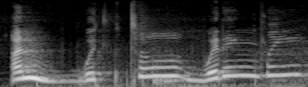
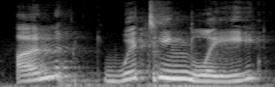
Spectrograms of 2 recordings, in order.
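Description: First: Unwittingly stumbled, slow and unsure; stumbled word. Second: Unwittingly said slowly, syllable by syllable; careful pronunciation. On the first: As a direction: trip over unwittingly, rising doubtful. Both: Real, not acted. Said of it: "Try that again".

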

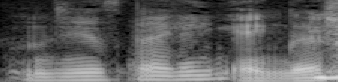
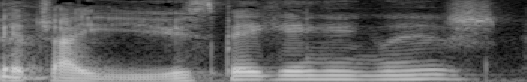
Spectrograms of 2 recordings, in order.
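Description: First: Lightly mocked higher-pitched questioning voice; silly Becky. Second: Higher-pitched, incredulous comeback; sassy retort. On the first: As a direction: imitate a clueless party guest's surprised question. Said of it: "silly little Becky with the good hair". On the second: Retold or imitated. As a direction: throw the question back with mock outrage. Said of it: "I'm like".

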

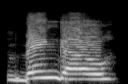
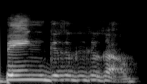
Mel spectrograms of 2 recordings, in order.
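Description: First: Loud, long-held "bingo"; emphatic agreement. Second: "Bingo" stretched with a stuttered middle; drawn-out agreement. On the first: Co-host seizing on the payment question, loud drawn-out bingo. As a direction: stretch "bingo" out loud and high. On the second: Co-host agreeing about the co-pastor, stuttered drawn-out Bingo. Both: Real, not acted.

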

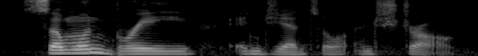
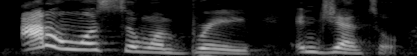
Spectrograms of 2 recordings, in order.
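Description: First: Slow, calm fatherly assurance; measured, reassuring tone at normal pitch; gentle father. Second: High, loud stubborn refusal; petulant girl protesting loudly; insistent. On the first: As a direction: list each virtue slowly and tenderly. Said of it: "her father said gently". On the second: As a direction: throw the words back indignantly. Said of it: "Sansa insisted". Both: A narrator's reading.

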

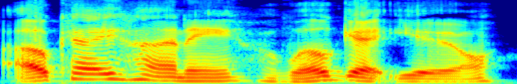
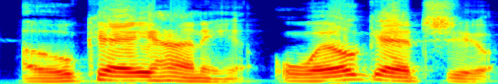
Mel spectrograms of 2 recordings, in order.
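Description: First: Sing-song taunting okay honey; mock the woman calling for help; super mocking tone. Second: Lighter retake of the taunt; mock her, louder on okay. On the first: Drunk man taunting a woman in a mocking tone. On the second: Drunk man mocking her cry for help, milder. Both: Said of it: "in this super mocking tone".

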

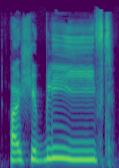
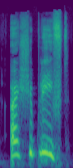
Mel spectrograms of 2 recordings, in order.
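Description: First: Slow, stretched begging please; drawn-out pleading. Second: High, begging please; pleading. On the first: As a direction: drag the word out as you beg. Gang begs, dragging it out. (langgerekt smekend) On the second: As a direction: beg on a raised pitch. Gang begs the butcher. (smekend, heel hoog) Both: A narrator's reading.

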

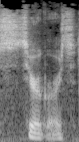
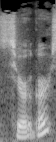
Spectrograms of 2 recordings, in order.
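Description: First: Sarah stressed, falling to a firm close; settled name. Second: Gross asked with a rising tune, a touch higher; questioning name check. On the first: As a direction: confirm the name Sarah Gross flatly. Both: Shown as a demonstration. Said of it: "We've got an interview coming up with Sarah Gross".

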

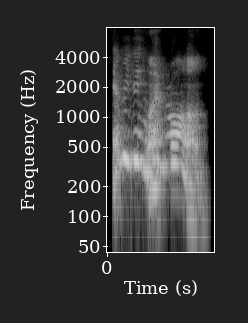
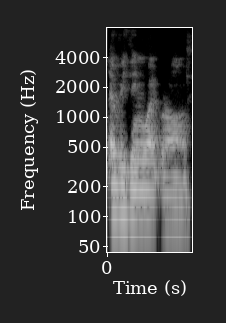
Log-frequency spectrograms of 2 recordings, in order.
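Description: First: "Everything went wrong." repeated with "Everything" pitched much higher and pressed; insistent repeat. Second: Said in the usual way. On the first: Retold or imitated. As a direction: insist on "Everything", high and emphatic. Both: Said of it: "did you hear what I just said?".

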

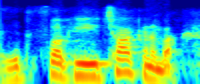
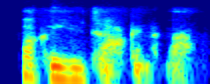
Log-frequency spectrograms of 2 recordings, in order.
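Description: First: Said in the usual way. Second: Much softer, under the breath, as a private thought; inner thought, muttered. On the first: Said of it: "So I said". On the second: Retold or imitated. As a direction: say it to yourself, baffled, as if only in your head. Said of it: "in my mind, I was like".

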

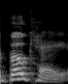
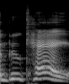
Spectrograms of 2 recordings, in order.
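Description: First: Bouquet with "bo" first, "boh-KAY"; classmates' correction. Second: Bouquet with "boo" first, "boo-KAY"; own regional pronunciation. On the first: Retold or imitated. Imitating college classmates correcting her, bouquet said as "boh-KAY". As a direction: open the first vowel of bouquet to a long "oh". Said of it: "And they were like". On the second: Shown as a demonstration. Woman recalls her college speech, bouquet said as "boo-KAY". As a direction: round the first vowel of bouquet to an "oo". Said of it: "I would say".

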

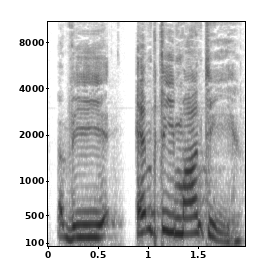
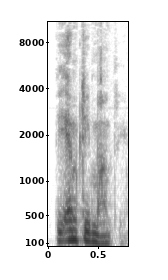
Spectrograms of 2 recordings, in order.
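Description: First: Drawn-out announcer read, stress on "empty"; "The empty Monty" slow with weight on "empty"; slow headline delivery. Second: Softer throwaway repeat of "The empty Monty"; quiet repeat. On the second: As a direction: mutter "The empty Monty" again. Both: Shown as a demonstration. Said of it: "you don't like when I say it twice".

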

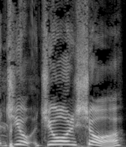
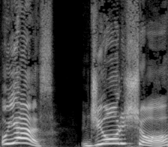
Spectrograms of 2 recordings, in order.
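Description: First: Put-on slow, careful Geordie accent on "Geordie Shore"; Geordie accent try. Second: Put-on much higher and louder Geordie accent on "Geordie Shore". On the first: Host trying out a Geordie voice: slow Geordie accent. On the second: Host hamming her Geordie impression: loud Geordie accent. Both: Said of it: "let me talk like the Geordie Shore".

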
